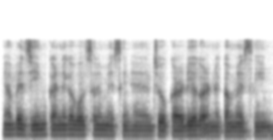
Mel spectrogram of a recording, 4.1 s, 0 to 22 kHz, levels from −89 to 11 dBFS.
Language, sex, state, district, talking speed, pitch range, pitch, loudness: Hindi, male, Haryana, Jhajjar, 205 wpm, 95-110 Hz, 100 Hz, -18 LUFS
